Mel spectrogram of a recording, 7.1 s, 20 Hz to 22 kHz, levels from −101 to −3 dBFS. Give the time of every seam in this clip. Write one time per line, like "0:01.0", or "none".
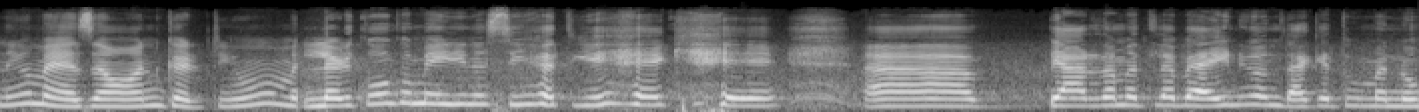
0:01.5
